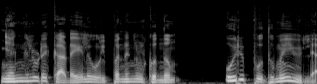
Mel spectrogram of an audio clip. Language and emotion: Malayalam, sad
